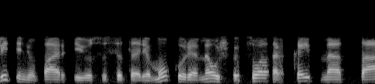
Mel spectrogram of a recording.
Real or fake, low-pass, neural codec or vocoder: real; 7.2 kHz; none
